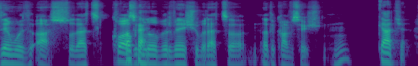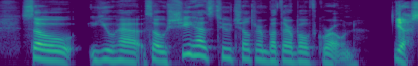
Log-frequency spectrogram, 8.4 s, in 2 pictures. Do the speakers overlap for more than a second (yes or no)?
no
